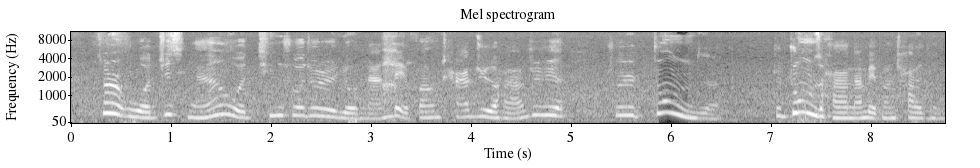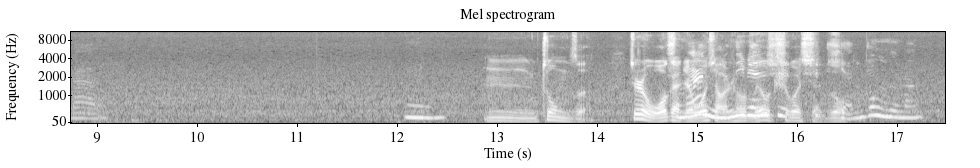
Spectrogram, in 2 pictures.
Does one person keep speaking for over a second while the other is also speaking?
Yes, from 14.7 s

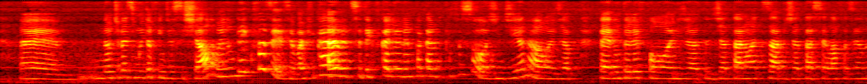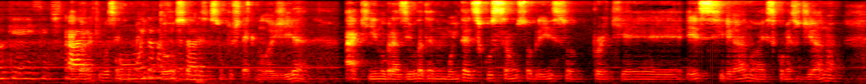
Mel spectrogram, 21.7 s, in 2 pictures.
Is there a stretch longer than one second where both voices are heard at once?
Yes, from 11.7 s

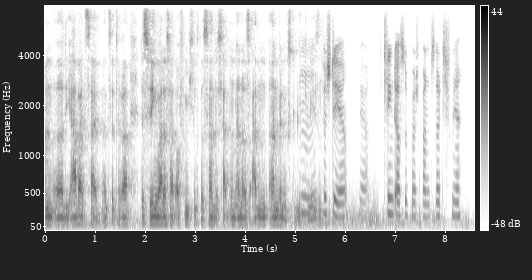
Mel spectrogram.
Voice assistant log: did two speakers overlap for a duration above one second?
No

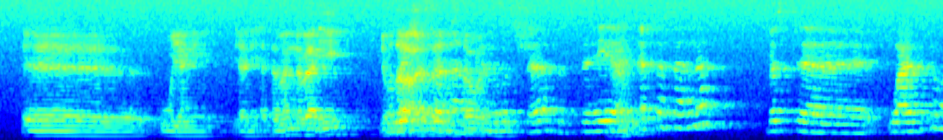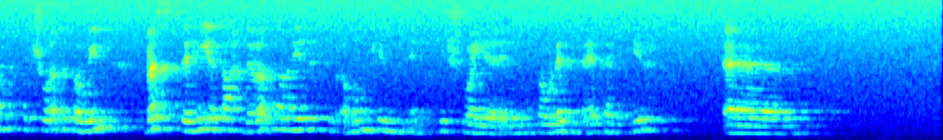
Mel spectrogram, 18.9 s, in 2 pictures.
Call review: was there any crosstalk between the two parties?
Yes, from 3.9 s

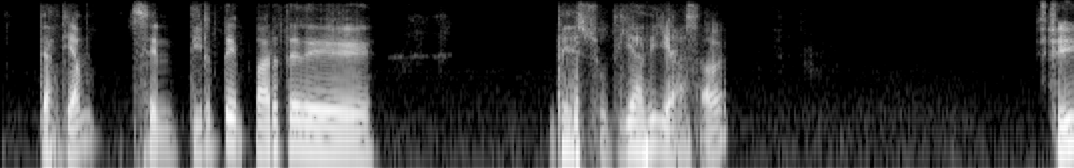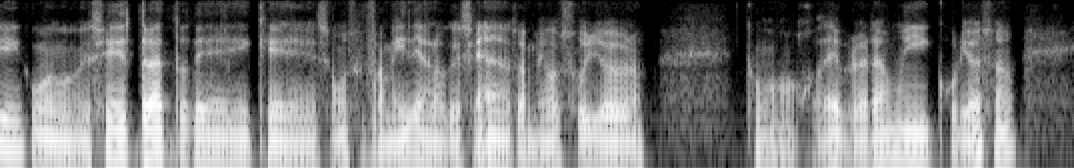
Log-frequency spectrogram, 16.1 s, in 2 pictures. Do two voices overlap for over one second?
No

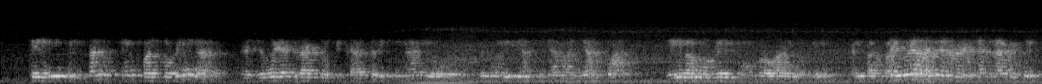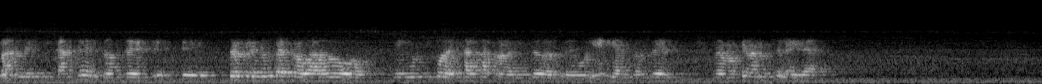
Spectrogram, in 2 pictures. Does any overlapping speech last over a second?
Yes, from 8.9 s

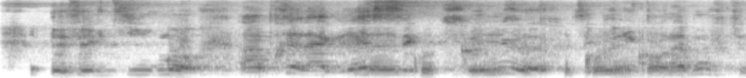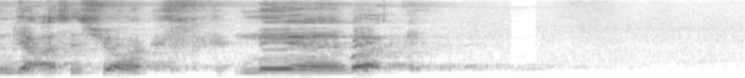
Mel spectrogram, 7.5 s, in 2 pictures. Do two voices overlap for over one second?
Yes, from 1.8 s

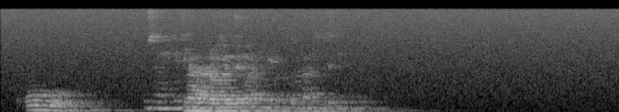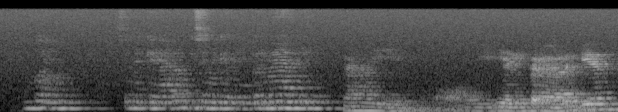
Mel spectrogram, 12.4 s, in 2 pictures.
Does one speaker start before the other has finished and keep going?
Yes, from 1.8 s

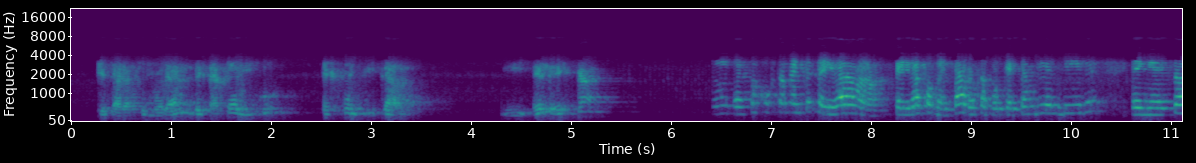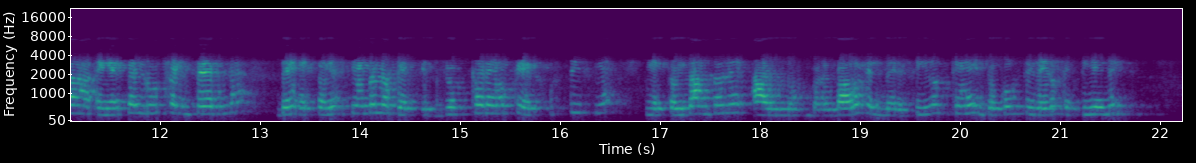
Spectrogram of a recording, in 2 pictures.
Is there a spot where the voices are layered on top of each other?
No

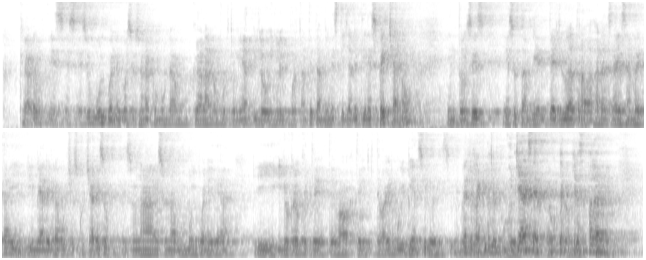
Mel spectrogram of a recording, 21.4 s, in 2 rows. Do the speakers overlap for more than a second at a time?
Yes, from 18.4 s

